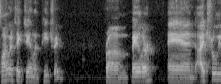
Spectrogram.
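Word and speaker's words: Pitre: It's pronounced Petrie, but it's spelled P-I-T-R-E.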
